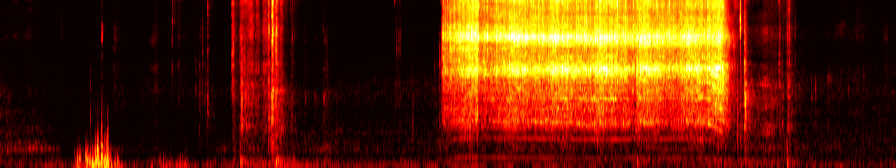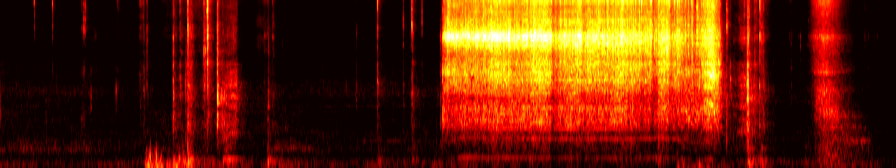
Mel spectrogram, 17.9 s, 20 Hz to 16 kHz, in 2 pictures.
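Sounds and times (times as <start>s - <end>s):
electric screwdriver motor running: 4.4s - 7.4s, 13.4s - 16.3s.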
